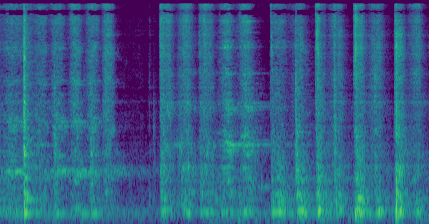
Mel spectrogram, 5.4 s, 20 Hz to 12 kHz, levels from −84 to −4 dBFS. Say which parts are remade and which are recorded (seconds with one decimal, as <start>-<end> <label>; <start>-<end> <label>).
0.0-1.3 recorded; 1.3-2.7 remade; 2.7-4.0 recorded; 4.0-5.4 remade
